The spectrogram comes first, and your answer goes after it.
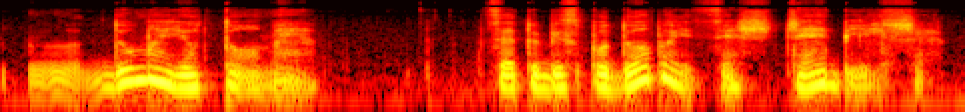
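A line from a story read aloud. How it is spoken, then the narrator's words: Whispered. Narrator (Ukrainian): прошепотіла вона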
